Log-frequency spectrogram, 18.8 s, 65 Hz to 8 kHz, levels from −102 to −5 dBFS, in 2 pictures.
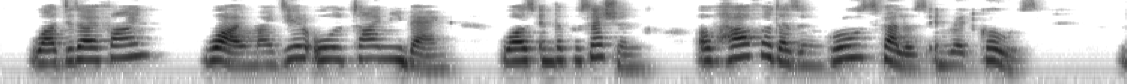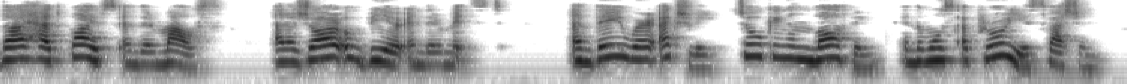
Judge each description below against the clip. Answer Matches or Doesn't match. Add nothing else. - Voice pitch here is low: Doesn't match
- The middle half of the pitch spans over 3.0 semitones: Matches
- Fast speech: Doesn't match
